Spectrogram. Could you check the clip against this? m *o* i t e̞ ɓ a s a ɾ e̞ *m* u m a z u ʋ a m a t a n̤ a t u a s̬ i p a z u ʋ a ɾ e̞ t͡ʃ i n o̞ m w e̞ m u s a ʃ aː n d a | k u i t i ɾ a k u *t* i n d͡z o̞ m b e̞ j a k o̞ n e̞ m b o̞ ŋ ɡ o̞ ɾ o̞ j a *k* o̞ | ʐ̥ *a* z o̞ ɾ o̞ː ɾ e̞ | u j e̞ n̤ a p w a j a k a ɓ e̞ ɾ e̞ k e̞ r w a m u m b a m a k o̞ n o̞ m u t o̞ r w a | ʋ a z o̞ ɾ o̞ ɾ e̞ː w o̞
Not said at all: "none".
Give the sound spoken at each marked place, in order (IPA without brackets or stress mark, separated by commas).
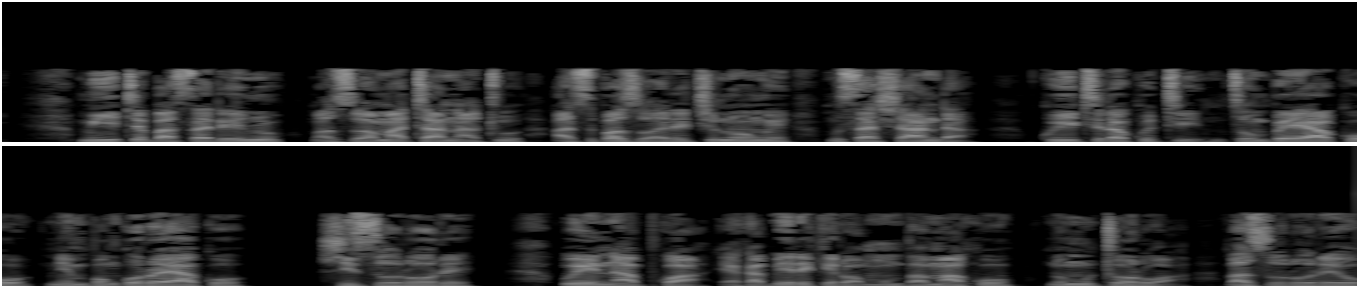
u, ɲ, t, k, i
